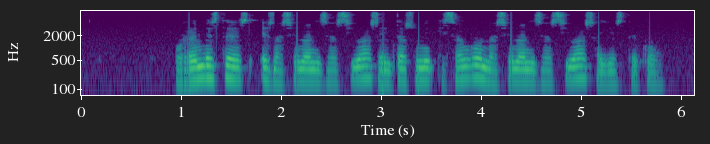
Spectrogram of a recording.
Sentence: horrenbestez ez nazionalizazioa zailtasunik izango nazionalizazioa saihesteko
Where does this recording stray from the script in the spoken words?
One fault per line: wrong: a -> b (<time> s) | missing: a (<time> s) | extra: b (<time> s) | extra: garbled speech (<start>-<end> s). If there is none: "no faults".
no faults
